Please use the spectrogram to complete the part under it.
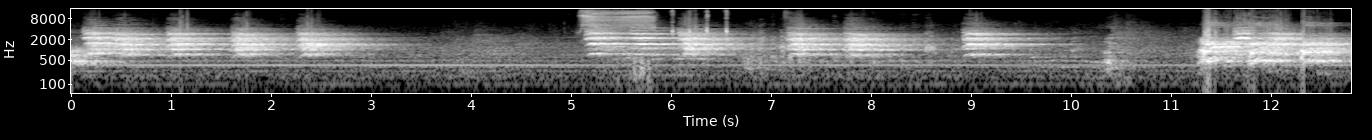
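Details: Dogs recorded March 18, 2017, giving rapid runs of short, tonal barks in quick regular series, pausing, then resuming in bouncy clusters before a final loud burst, over a steady low hum.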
